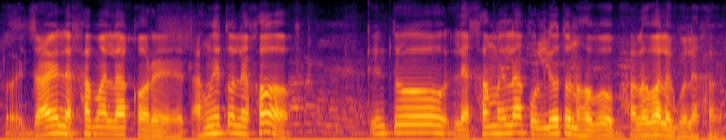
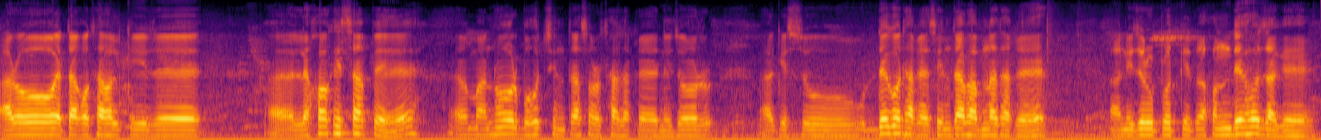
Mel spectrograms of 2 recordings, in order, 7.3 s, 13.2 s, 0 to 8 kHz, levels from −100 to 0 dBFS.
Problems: background sounds at intervals, background conversations at intervals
